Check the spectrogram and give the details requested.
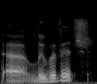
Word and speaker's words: Lubavitch: But growing up in Washington, you grew up in, I want to make sure I pronounce this right, Lubavitch?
